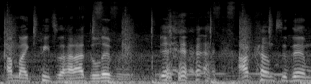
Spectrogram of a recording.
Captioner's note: laughs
